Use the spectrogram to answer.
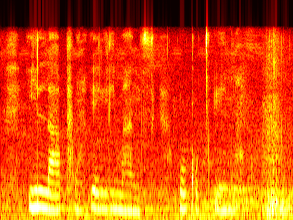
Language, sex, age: Xhosa, female, 20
